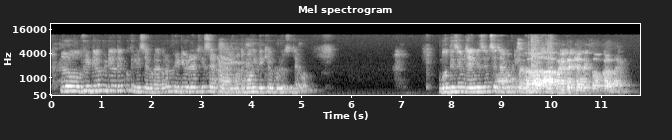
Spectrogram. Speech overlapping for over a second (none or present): present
